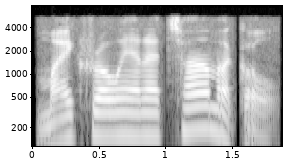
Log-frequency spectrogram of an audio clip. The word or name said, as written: microanatomical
